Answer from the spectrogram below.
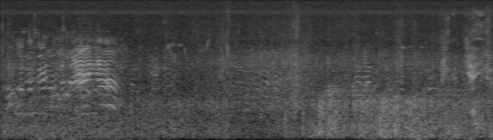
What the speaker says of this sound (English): around the ground that wind is starting to get up again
